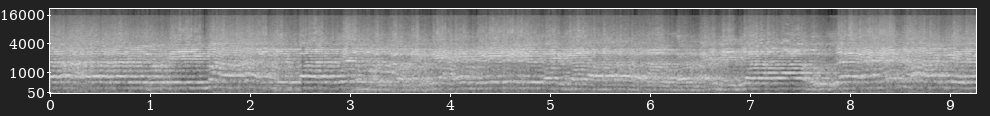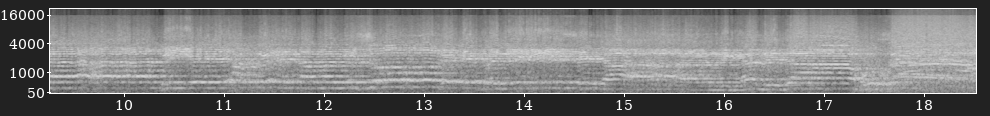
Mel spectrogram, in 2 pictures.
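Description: A man chants loudly into a microphone through loudspeakers.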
